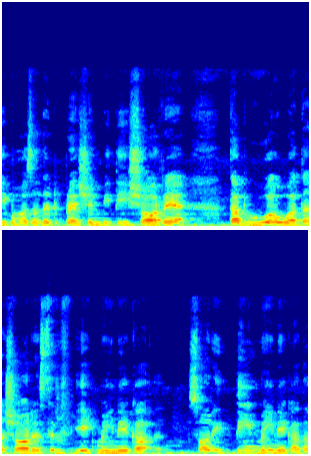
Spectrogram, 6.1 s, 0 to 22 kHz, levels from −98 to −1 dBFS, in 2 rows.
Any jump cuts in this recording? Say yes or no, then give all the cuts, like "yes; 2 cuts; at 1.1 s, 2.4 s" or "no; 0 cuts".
no; 0 cuts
